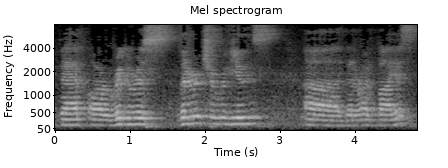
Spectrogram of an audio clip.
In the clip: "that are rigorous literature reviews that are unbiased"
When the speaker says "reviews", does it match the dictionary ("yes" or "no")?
yes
